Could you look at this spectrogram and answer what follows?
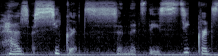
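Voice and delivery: slow, dramatic stage whisper; hushed reveal. Pretend. Fan revealing Xaden's signet theory, slow mysterious whisper. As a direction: drop to a drawn-out conspiratorial whisper.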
